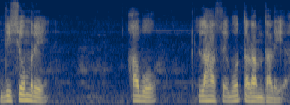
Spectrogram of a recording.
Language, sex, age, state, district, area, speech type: Santali, male, 45-60, Jharkhand, Bokaro, rural, spontaneous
